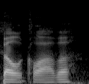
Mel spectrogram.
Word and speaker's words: balaclava: Just how's the it face pronounced? mask. Balaclava.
